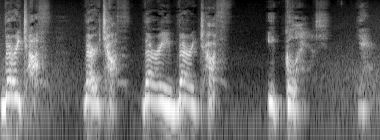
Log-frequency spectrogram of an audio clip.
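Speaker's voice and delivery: goblin creature character voice. A storyteller voicing a goblin who is applying to be first mate, goblin voice. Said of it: "And the goblin goes".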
